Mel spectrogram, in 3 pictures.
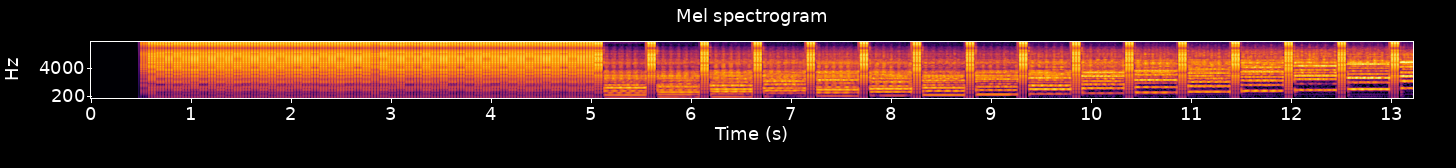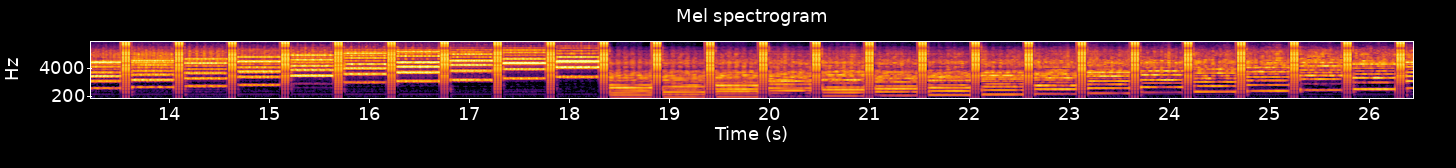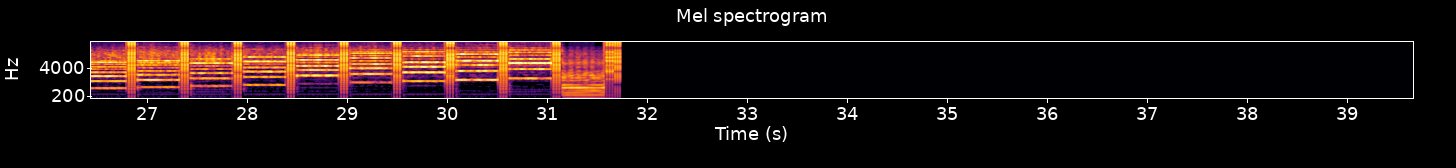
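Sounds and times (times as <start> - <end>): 
Hammond B3 organ: 5.0 - 31.7.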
